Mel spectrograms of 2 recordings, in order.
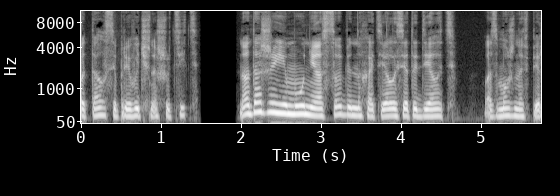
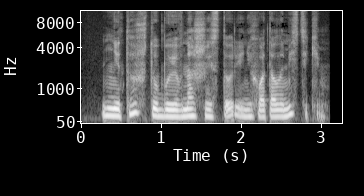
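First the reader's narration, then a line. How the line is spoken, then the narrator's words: Quiet remark. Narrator (Russian): тихо заметила Анна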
